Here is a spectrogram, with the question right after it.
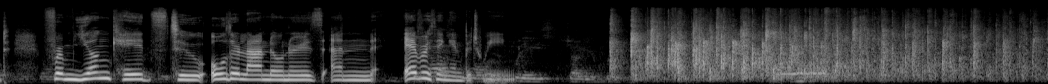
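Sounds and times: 
speech: 0:00.0 - 0:05.6
audience applause: 0:06.1 - 0:10.4.

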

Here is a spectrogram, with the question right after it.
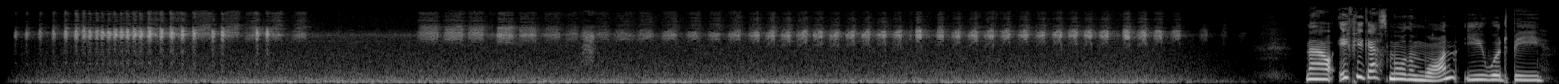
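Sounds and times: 
male superb lyrebird mimicking many calls: 0:00.1 - 0:03.2, 0:04.2 - 0:12.4
speech: 0:13.1 - 0:15.5.

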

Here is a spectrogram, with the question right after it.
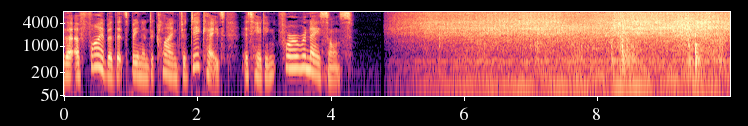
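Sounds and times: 
speech: 0:00.0 - 0:05.1
electric shears shearing wool off a sheep: 0:04.8 - 0:09.9.

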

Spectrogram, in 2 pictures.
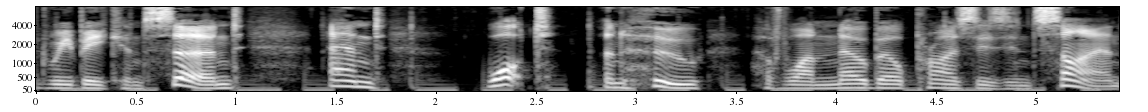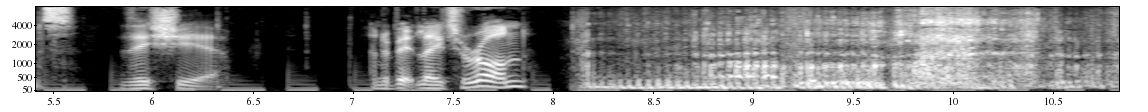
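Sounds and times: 
speech: 0:00.0 - 0:06.5, 0:07.1 - 0:10.5
lion roaring on the South African savannah: 0:08.1 - 0:10.8.

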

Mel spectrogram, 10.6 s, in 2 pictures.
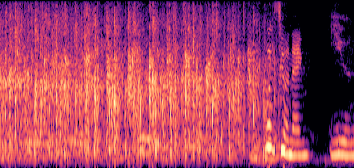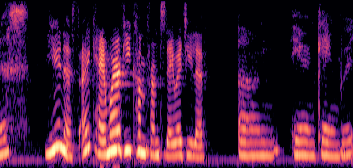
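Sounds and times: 
audience applause: 0:00.0 - 0:04.4
speech: 0:04.0 - 0:10.5.

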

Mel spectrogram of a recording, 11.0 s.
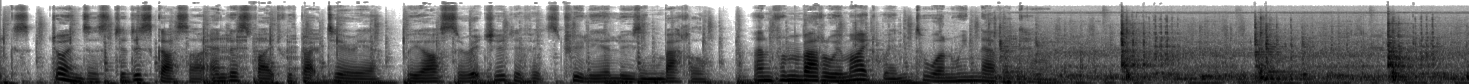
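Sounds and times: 
speech: 0:00.1 - 0:08.2
mechanical clock mechanism ticking: 0:00.5 - 0:02.4, 0:07.2 - 0:11.0
low steady hum: 0:07.4 - 0:11.0.

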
